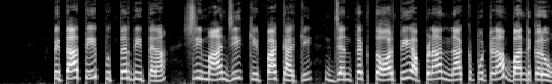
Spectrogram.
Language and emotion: Punjabi, disgusted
